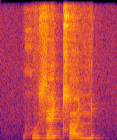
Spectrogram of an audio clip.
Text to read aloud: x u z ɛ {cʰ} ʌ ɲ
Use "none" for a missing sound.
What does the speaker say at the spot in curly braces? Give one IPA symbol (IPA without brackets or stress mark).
cʰ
